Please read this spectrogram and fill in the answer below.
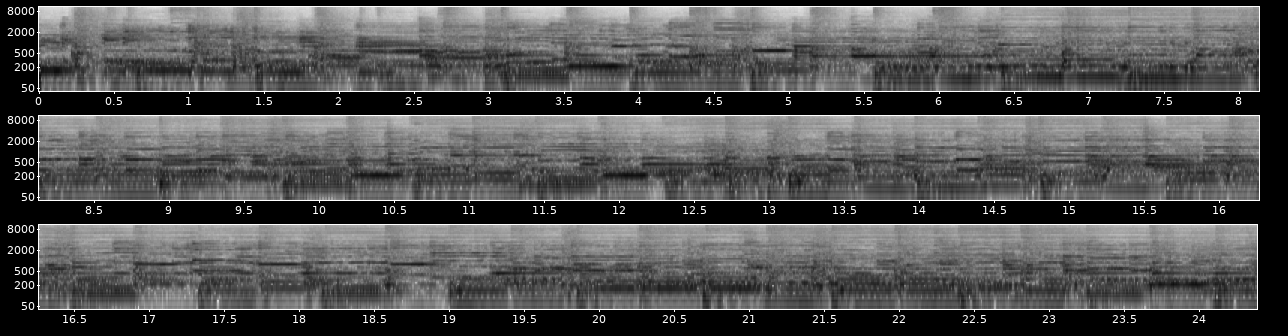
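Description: Live blues band playing the opening of a song: electric guitar, drum kit and saxophone over a steady beat.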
